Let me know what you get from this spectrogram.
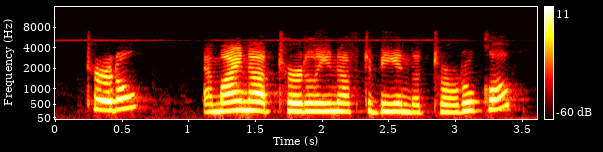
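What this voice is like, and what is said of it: Imitated movie character voice. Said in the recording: “your best impression of his impression of the turtle man ... That hurt because it was good.”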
